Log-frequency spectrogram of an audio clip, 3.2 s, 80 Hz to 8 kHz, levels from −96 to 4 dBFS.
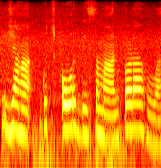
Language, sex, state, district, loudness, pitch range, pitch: Hindi, female, Punjab, Fazilka, -14 LUFS, 180-235 Hz, 215 Hz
